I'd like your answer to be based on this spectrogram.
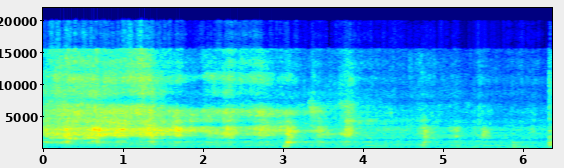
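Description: Tomato ketchup and soy sauce are stirred into chicken sizzling in a hot pan, giving a loud, steady steamy hiss that slowly eases, with a few soft clinks of the spoon.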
